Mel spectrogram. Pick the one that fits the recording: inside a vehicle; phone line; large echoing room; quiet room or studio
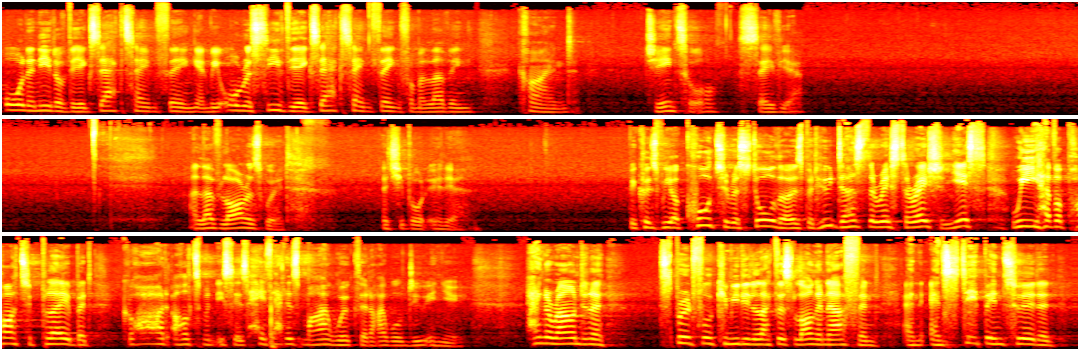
large echoing room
